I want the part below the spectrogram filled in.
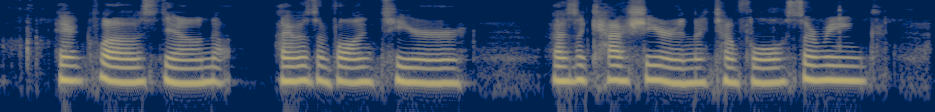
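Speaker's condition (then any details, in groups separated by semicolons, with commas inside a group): Cleft lip and palate; bilateral cleft lip and palate from birth, part of EEC syndrome with ectrodactyly, ectodermal dysplasia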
